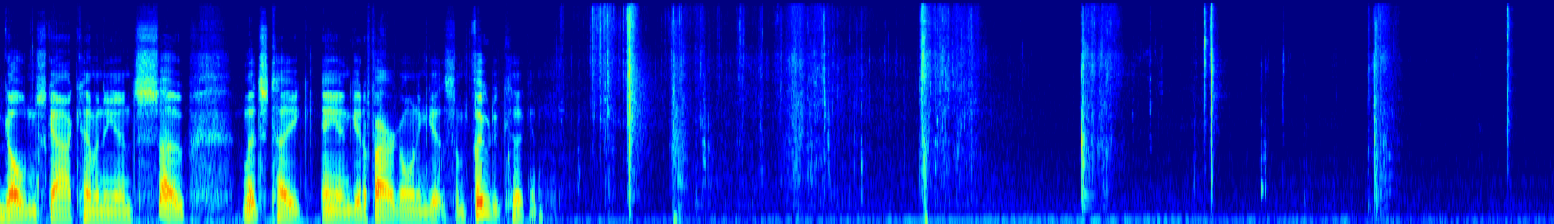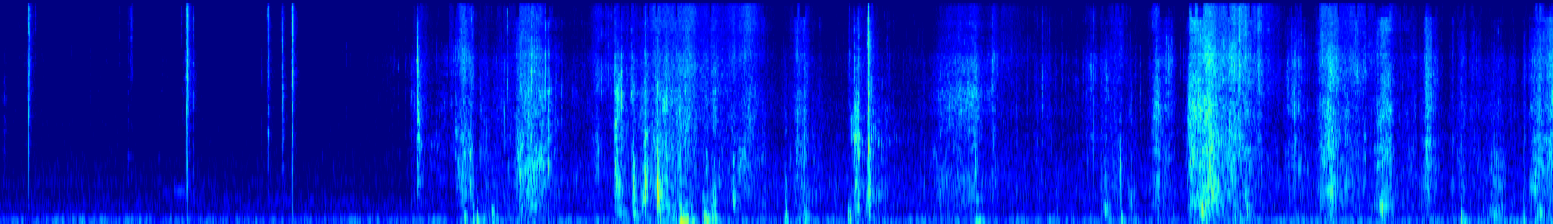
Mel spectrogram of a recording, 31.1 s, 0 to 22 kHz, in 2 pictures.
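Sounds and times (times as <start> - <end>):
twigs crunching and rustling: 5.4 - 14.2, 19.4 - 31.0
dry twigs snapping: 5.6 - 9.9, 11.9 - 12.3, 18.2 - 18.6.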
